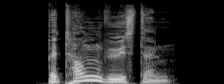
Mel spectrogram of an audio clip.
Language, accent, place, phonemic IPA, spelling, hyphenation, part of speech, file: German, Germany, Berlin, /beˈtɔŋˌvyːstn̩/, Betonwüsten, Be‧ton‧wüs‧ten, noun, De-Betonwüsten.ogg
- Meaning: plural of Betonwüste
